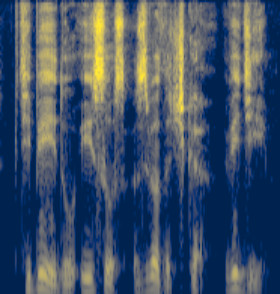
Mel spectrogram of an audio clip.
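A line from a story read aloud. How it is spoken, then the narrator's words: Incoherent whisper in sleep. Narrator (Russian): Маруся часто вздрагивала во сне и бессвязно шептала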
